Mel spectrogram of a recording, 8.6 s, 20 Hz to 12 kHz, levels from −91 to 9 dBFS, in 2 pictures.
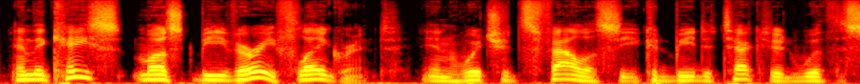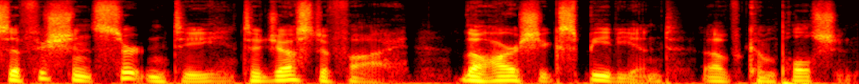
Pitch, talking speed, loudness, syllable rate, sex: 125 Hz, 165 wpm, -18 LUFS, 5.0 syllables/s, male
